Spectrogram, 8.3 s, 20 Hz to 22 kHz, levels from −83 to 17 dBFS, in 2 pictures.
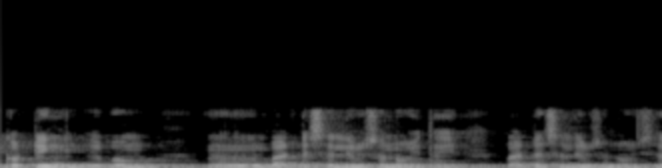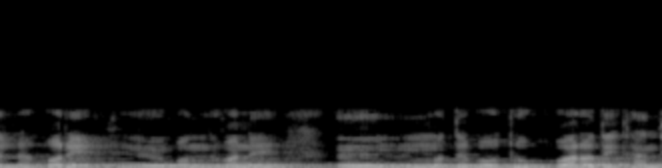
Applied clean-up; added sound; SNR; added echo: none; none; none; none.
